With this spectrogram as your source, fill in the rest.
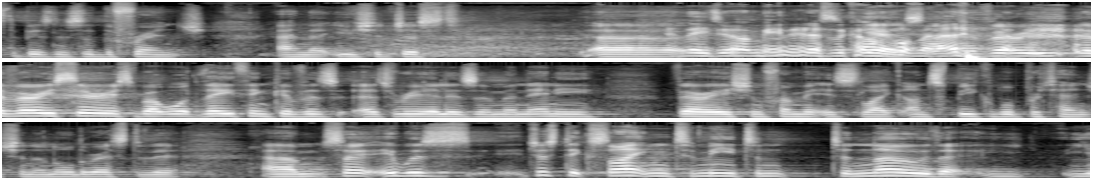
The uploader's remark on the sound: The conversation was recorded on December 5, 2019 in front of a live audience at New York's 92nd Street Y.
